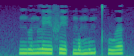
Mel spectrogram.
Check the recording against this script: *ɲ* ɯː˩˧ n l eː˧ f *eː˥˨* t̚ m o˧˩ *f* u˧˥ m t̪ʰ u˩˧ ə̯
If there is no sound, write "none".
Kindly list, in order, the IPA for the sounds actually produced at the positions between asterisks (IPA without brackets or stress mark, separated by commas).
ŋ, eː˥˨, m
